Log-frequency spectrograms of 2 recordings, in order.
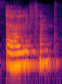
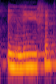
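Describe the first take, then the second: First: "elephant" as EL-e-phant; stress on first syllable. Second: Quick "elephant" as e-LEE-phant; wrong stress, second syllable. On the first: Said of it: "it's elephant". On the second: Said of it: "It's not elephant". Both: Shown as a demonstration.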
